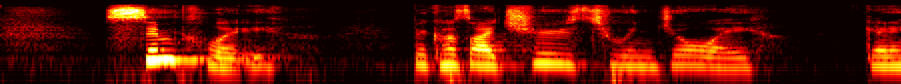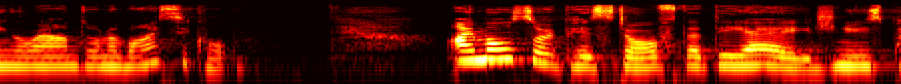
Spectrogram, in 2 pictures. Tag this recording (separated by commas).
Speech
